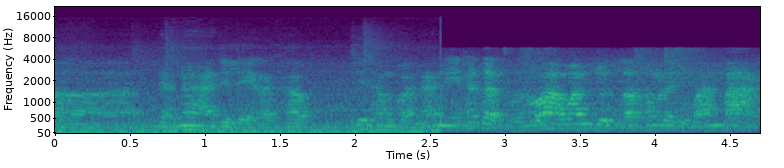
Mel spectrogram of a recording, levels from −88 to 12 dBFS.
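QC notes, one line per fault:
2.57 s to end: input switched to a poorer device, likely. The speech turns dull and narrower with no gap and about the same level. Nothing remains above 5.7 kHz, and a faint new noise floor appears around 45 dB below the speech.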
